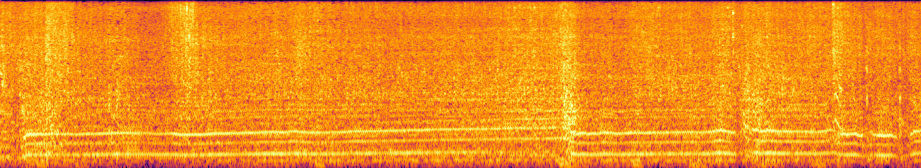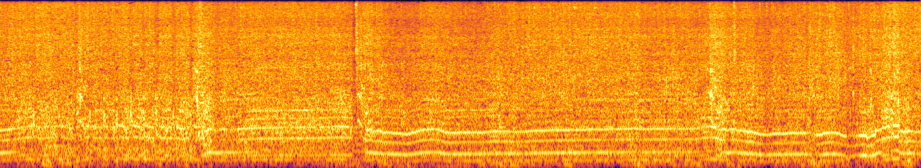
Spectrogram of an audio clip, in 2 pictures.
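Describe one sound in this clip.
A car engine roars loudly, its pitch rising and dropping with gear shifts.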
